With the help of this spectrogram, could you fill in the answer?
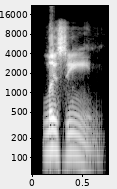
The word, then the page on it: lysine: American English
